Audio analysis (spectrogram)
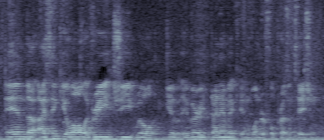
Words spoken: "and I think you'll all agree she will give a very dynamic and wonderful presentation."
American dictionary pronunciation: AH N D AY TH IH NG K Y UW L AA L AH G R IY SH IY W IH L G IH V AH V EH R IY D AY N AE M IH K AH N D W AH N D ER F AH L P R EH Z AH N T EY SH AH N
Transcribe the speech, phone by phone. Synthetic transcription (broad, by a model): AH N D AY TH IH NG K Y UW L AA L AH G R IY SH IY W IH L G IH V AH V EH R IY D AY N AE M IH K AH N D W AH N D ER F L P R EH Z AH N T EY SH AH N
